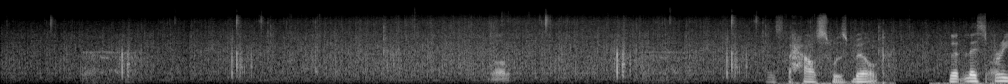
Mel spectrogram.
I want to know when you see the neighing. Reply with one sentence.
The neighing can be heard from 0.8 to 1.5 s and from 6.4 to 7.0 s.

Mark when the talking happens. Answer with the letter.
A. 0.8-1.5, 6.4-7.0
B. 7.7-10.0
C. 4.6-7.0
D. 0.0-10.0
B.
